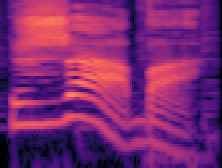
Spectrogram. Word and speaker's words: жаба: Ось слово «жаба». Знайдім у ньому наголошений склад. Нагадаю, треба вимовити слово і з'ясувати, який склад ми вимовляємо з більшою силою. Правильно! Перший. Жаба.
